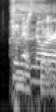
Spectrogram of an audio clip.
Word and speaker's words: Pinot Noir: great was i mistaken is it not pronounced peanut noor peanut noor is also an acceptable pronunciation all right we gotta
